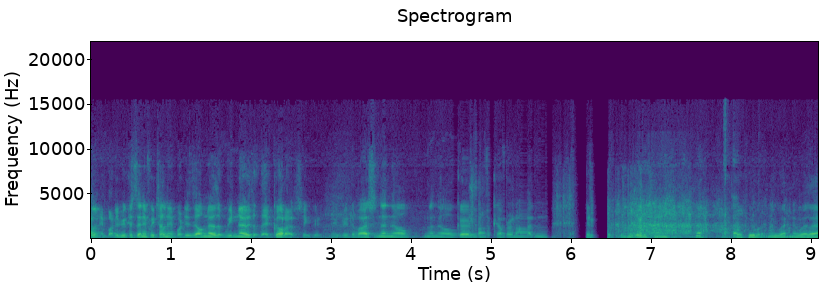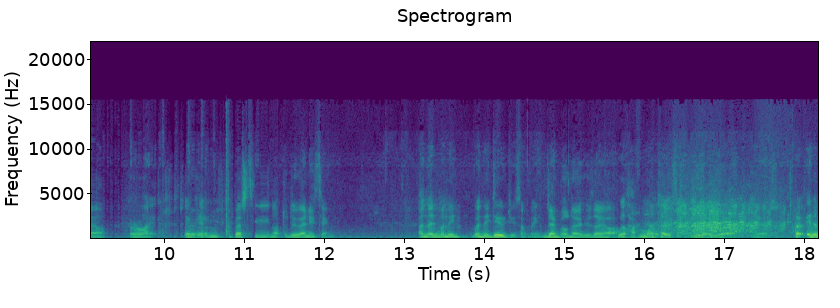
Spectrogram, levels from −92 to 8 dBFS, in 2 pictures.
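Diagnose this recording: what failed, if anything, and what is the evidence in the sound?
The network stage failed: repeated packet loss (robotic sound) from 4.51 to 7.00 s and again from 9.02 to 11.44 s. Packets went missing or arrived too late, and the receiver patched each hole by extending the last sound it had. The first stretch has fewer but longer holes, up to 190 ms, with about 31% of it concealed. The second is choppier, with holes up to 65 ms and about 20% concealed. The result is stuttering audio with pieces missing.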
